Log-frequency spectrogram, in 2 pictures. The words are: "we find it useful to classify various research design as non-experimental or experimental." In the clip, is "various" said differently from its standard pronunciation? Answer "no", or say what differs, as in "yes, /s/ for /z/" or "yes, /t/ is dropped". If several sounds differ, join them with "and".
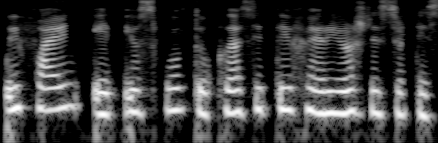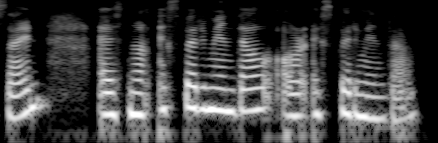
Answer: yes, /f/ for /v/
